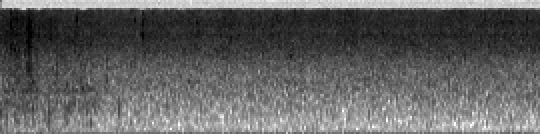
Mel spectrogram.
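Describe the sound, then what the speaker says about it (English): Steady rain falls in Ghost Recon Wildlands, a soft, even hiss of drops that holds without a break and stays faint and distant throughout. "It's raining."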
